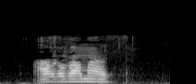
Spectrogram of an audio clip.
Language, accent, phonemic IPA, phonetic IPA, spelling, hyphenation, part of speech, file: Armenian, Eastern Armenian, /ɑʁvɑˈmɑz/, [ɑʁvɑmɑ́z], աղվամազ, աղ‧վա‧մազ, noun, Hy-աղվամազ.ogg
- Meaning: 1. soft hair, fluff 2. down (on birds)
